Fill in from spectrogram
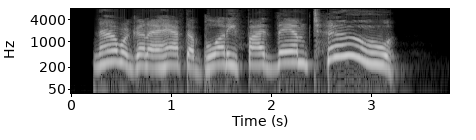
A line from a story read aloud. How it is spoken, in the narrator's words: Davy whines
